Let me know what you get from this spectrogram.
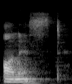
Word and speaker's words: honest: There are only four words in which the H is silent. And obviously the words that are either compound or that come from these words. And they are our, honor, honest, air.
